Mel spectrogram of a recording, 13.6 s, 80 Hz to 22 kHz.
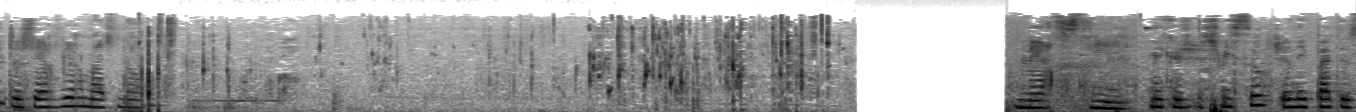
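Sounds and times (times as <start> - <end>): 
speech: 0.1 - 1.6, 10.2 - 13.5
river water trickling over pebbles: 1.0 - 8.6.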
